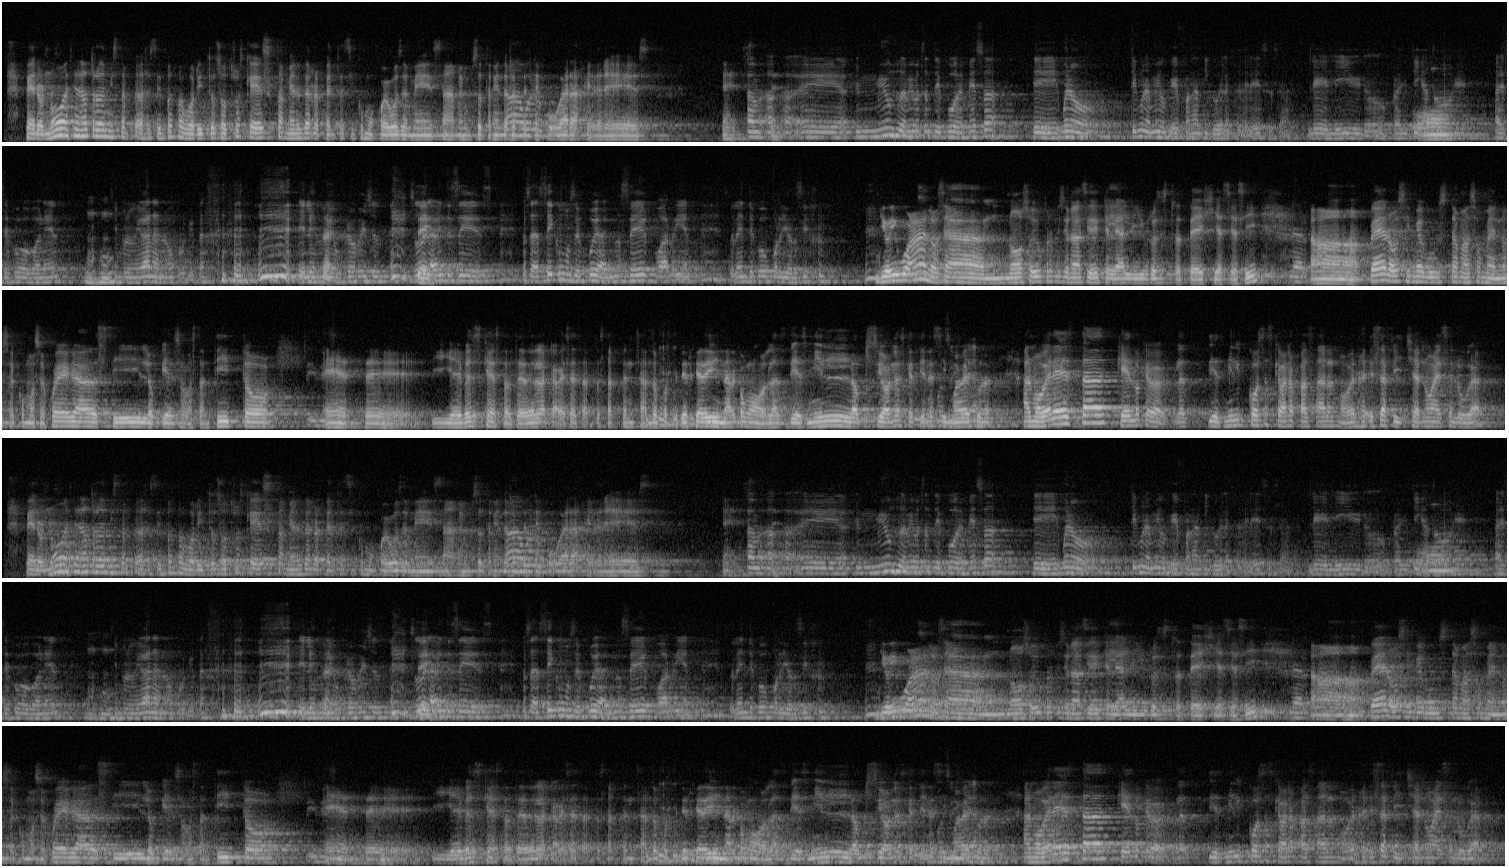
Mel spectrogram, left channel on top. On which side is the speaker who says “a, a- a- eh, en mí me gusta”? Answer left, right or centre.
Left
